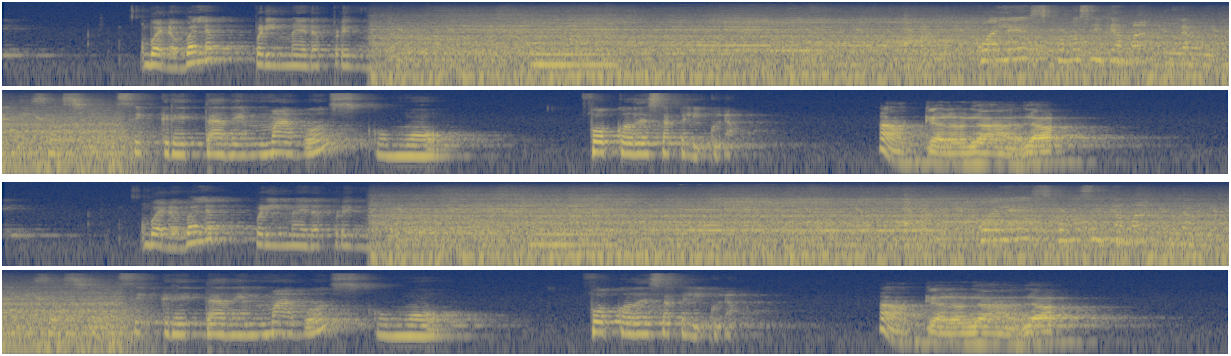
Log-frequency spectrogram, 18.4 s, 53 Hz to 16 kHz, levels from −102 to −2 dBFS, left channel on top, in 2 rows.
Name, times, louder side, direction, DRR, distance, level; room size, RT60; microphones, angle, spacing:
voice 1, 1.0-1.6 1.9-3.0 3.9-4.7 7.3-12.5 13.6-14.7, left 2 dB, 85° left, 4 dB, 2.0 m, -29 dB
sound 1, 2.7-10.1, equal, ahead, 5.4 m, -27 dB
voice 2, 15.8-17.1, left 2 dB, 70° left, 7 dB, 2.8 m, -23 dB
21.5 x 16.5 x 8.9 m, 1.3 s
head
